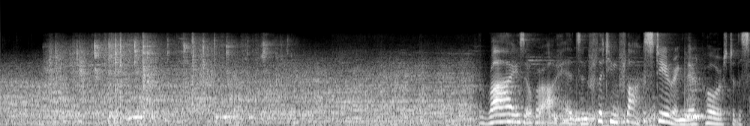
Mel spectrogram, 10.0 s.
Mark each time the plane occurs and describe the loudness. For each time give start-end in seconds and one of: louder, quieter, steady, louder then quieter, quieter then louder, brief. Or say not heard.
0.0-6.4 steady.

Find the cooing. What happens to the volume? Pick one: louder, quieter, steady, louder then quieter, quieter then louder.
quieter then louder.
